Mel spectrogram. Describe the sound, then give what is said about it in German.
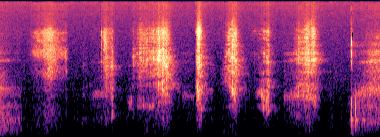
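Filler putty being spread and scraped in a series of rasping strokes, roughly eight swipes in irregular rhythm, with no talking. “Ich bin aber mit der Spachtelmasse jetzt mehr oder weniger auch durch.”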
